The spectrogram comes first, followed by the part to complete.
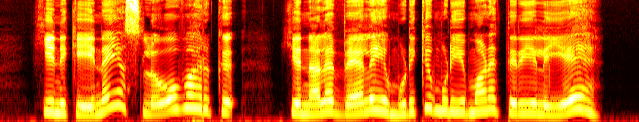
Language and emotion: Tamil, fearful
